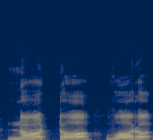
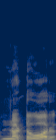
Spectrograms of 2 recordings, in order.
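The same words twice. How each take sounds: First: "नटवर" loud and slow as न, ट, व, र; letter by letter. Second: Said in the usual way. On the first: Shown as a demonstration. Teacher sounding out "नटवर" for learners, letter by letter. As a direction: stretch "नटवर" into four long syllables. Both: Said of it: "ऐसे हुआ".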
